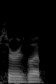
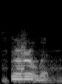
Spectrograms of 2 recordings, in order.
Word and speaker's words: Surlip: Surslip will be Deirdre Brand, and then Michael Uday and Steve Aspel. That's Surlip, by the way. The S is silent.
